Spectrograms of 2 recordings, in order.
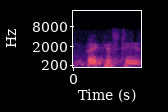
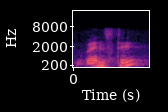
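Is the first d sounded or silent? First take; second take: sounded; silent. First: The first d is pronounced. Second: The first d is silent. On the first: The speaker calls it wrong. "Wednesday is wrong" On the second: The speaker calls it right. "Wednesday is right"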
